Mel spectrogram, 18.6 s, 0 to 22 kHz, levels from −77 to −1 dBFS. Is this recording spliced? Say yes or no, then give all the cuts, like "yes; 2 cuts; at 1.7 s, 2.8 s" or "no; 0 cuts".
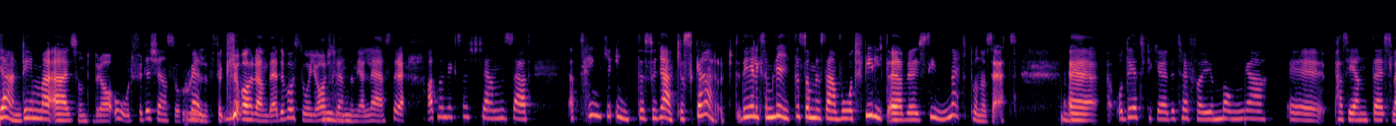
no; 0 cuts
